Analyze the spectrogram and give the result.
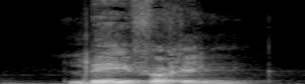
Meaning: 1. delivery 2. supply
- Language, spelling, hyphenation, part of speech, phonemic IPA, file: Dutch, levering, le‧ve‧ring, noun, /ˈleː.və.rɪŋ/, Nl-levering.ogg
